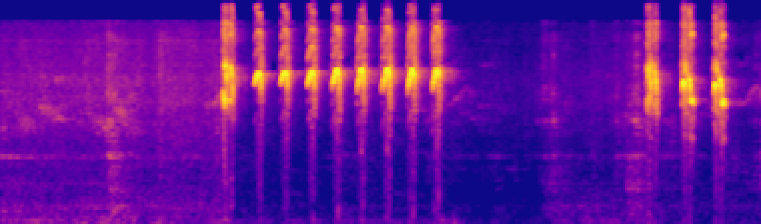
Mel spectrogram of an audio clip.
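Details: A brisk series of nine sharp, thin, high ticks from a singing velvet-fronted nuthatch, then silence and a short three-note burst; slight background murmur at the start.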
